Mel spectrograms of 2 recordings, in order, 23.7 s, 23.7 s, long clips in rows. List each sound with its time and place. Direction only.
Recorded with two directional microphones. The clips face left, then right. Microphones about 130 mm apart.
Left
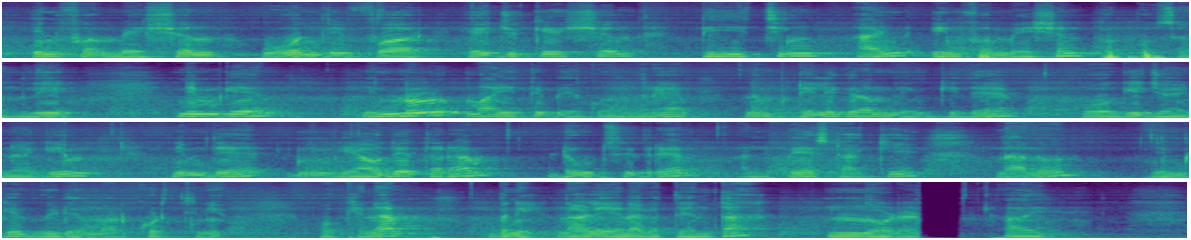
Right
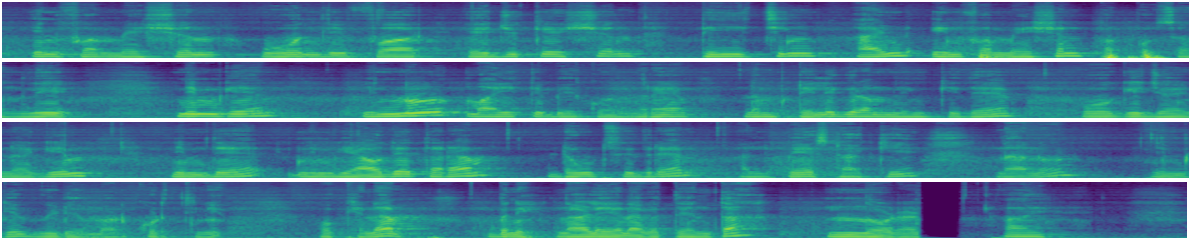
0.1 s speech: 5° right (ahead or behind)
4.3 s speech: 25° right (ahead or behind)
7.8 s speech: 15° right (ahead or behind); by 12.2 s 35° right (ahead or behind)
12.7 s speech: 25° right (ahead or behind)
16.0 s speech: centre (ahead or behind)
19.4 s speech: 25° right (ahead or behind)
22.2 s speech: 40° right (ahead or behind)
22.8 s speech: 15° right (ahead or behind)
